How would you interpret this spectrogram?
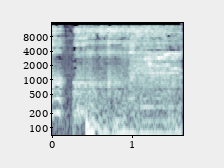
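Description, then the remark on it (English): A voice imitates snoring heard in a chapel with one long, low, rumbling snort-like drone that starts abruptly after a brief pause and holds steady to the end, gravelly and fairly loud. “Snoring. It was like, that.”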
